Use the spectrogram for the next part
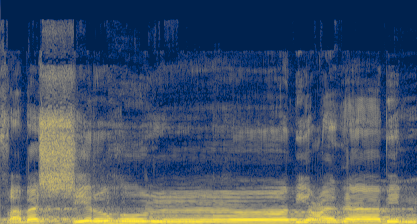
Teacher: الف زبر ذا، بعذا، با دو زیر بن، بعذاب، فبشرهم بعذاب، میم ساکن کے بعد با آ رہا ہے اس لیے غنہ کے ساتھ اخفا ہوگا ، اس کو اخفاء شفوی کہتے ہیں۔ فبشرهم بعذاب، ادغام شفوی،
